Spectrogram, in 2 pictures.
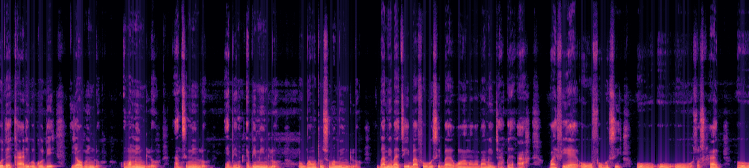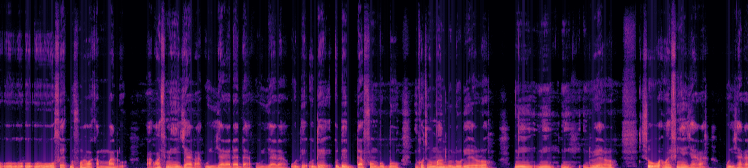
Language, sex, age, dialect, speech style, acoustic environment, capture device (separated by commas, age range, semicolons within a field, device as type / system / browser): Yoruba, male, 35-44, Nigeria - Lagos Yoruba, relaxed, nature, mobile / Linux / Chrome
